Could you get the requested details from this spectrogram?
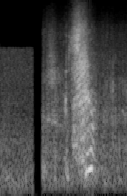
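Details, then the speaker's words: Acted sneeze in a UK television soap/drama: a single sharp, hissing adult sneeze. "i'm sorry to keep sneezing like this i caught cold at the churchyard looking at the graves"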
